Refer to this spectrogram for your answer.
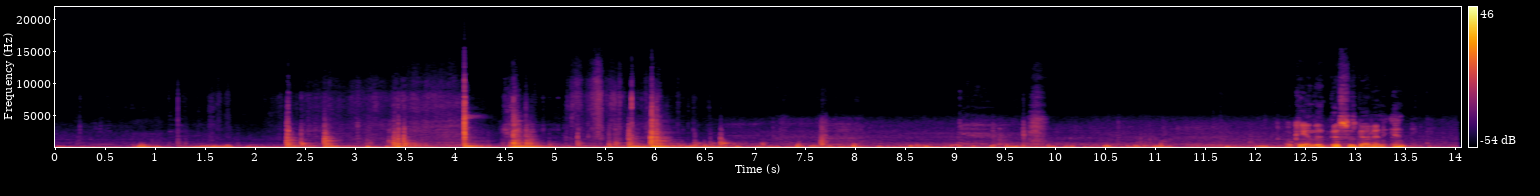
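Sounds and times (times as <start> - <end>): tools knocking and clunking: 2.3 - 7.8.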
